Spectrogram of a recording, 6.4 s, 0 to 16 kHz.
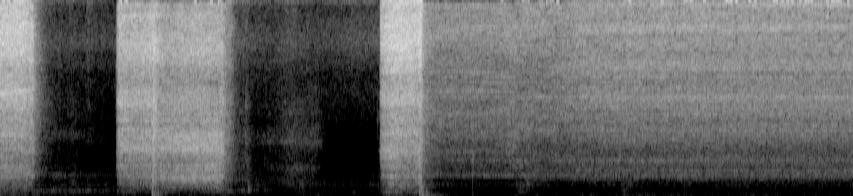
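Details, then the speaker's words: Chevrolet Equinox with recurring misfire, leak-down test showing 80% leakage; sharp air hiss bursts with the hose, steady faint hiss heard at the intake plenum, little at oil fill, none at exhaust, intake valves likely bent. "I immediately hear it if I put this into the oil I hear a little bit but not much if I put it on the back on the exhaust I don't hear anything so this tells me the intake valves are likely bent"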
